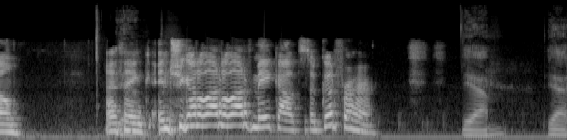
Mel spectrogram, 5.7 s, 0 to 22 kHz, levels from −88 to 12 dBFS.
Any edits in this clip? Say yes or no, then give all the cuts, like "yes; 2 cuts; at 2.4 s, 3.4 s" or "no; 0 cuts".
yes; 2 cuts; at 2.2 s, 3.1 s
